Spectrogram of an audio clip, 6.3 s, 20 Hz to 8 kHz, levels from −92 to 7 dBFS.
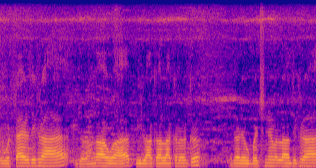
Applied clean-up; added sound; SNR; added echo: none; none; none; none.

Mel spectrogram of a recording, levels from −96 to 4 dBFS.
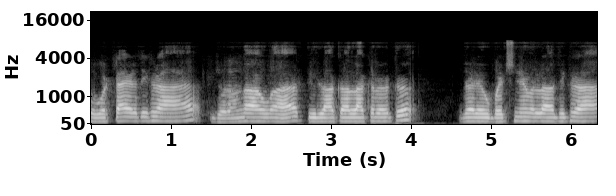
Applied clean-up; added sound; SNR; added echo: neural mask model DeepFilterNet 3.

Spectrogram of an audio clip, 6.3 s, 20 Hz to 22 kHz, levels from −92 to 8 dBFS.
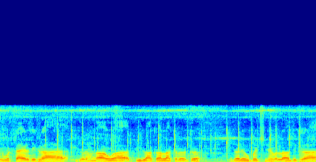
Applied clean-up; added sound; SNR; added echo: none; Typing; 19 dB; none.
